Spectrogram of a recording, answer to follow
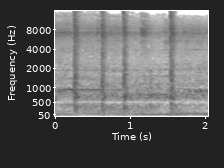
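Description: Aerial fireworks bursting overhead: about four sharp bangs in two seconds over a continuous low rumble.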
